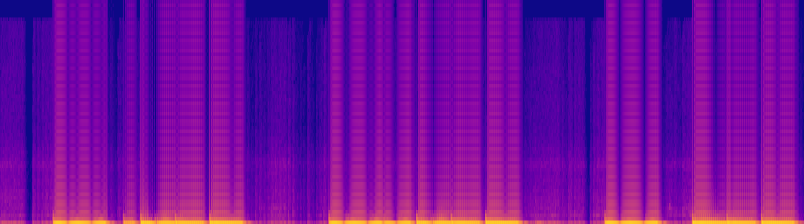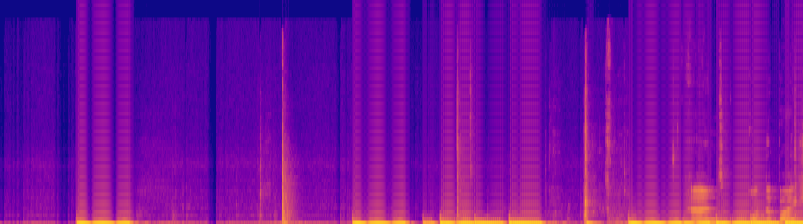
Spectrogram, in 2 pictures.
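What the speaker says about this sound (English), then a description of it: "the bass sounds like this" A synth bass line from a bootleg of a track plays alone in loud, chopped bursts with deep sub weight, stopping and restarting in a rhythmic stuttering pattern with short gaps between phrases.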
